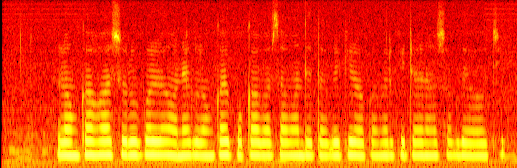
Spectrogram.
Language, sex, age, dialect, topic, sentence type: Bengali, female, 18-24, Rajbangshi, agriculture, question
